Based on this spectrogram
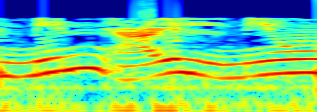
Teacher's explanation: This noon is followed by letter عَيْن، which is one of the letters of إِظْهَار. That means to make the noon clear.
